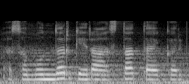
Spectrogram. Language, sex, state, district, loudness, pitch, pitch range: Maithili, female, Bihar, Samastipur, -14 LUFS, 235 Hz, 230-255 Hz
